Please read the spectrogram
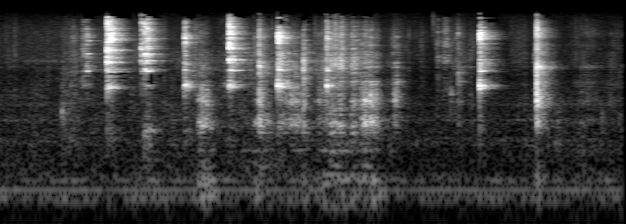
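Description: Metal cutlery clinking and scraping on glass: a knife and fork cutting food on a glass plate and a fork rattling in a glass jar of pickled eggs, in a string of short, sharp, irregular clicks.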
